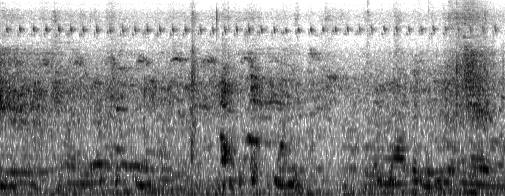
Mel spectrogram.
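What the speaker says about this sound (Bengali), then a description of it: "বর্তমানে ডিম নিয়ে বসে আছে নাজরা কালদম" Kaldom pigeons at a breeder's loft, one female sitting on eggs, give soft low coos through a busy background of rustling and noise, with a voice talking over them.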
